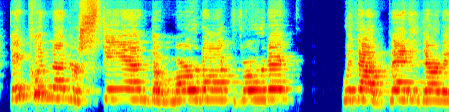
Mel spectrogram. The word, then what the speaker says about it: Murdoch: where I'm coming from you kept calling him Murdock it's Murdoch and I don't care if you heard other people pronouncing it Murdoch he told you it's Murdoch but that's just a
